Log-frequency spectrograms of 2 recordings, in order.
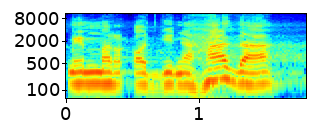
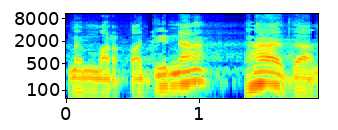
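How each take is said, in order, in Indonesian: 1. Kata-katanya menyambung tanpa jeda. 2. Ada henti singkat tanpa napas sebelum 'hadza'. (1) "Kalau dibacanya langsung" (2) "Sakta itu berhenti tapi tidak bernafas. Jadi bacanya"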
